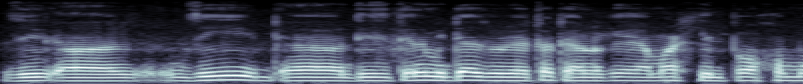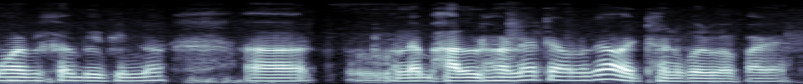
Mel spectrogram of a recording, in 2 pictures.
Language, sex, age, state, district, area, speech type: Assamese, male, 30-45, Assam, Majuli, urban, spontaneous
